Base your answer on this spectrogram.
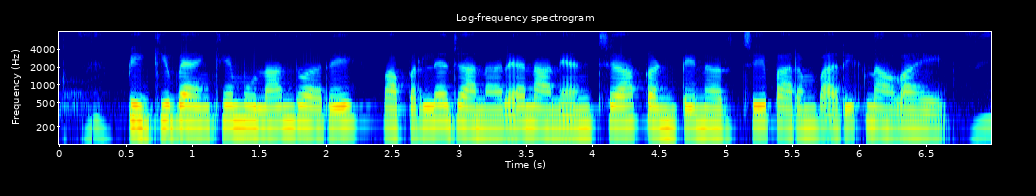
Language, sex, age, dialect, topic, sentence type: Marathi, male, 31-35, Varhadi, banking, statement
